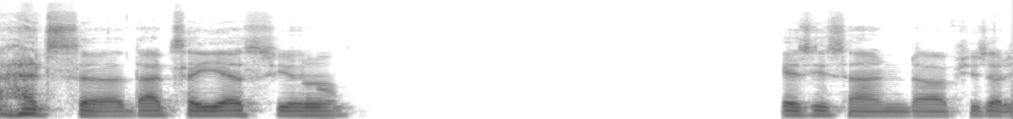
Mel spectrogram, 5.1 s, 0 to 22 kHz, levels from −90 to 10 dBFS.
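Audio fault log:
1.47 s and 1.55 s, short concealed packet loss: two brief smears in close succession, each about 40 ms of sound that never arrived in time, so the receiver stretched the preceding sound over the gap and blended back into the real audio, leaving a wobble where detail is missing.
1.83 s to 3.94 s, long network dropout: the speech breaks off and roughly two seconds of near silence follow before it resumes further on, with that stretch simply gone. This is likely a network outage where nothing arrived and the receiver's fill quickly faded away.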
